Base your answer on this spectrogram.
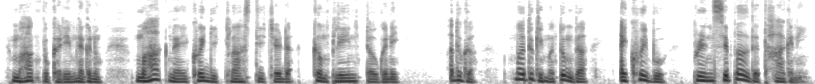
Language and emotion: Manipuri, fearful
